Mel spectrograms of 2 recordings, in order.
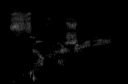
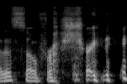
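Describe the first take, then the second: First: Breathy unvoiced whisper aside. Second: Said in the usual way. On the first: Real, not acted. Muttering to herself after the voice glitch, whispered. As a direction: hush it to yourself.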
